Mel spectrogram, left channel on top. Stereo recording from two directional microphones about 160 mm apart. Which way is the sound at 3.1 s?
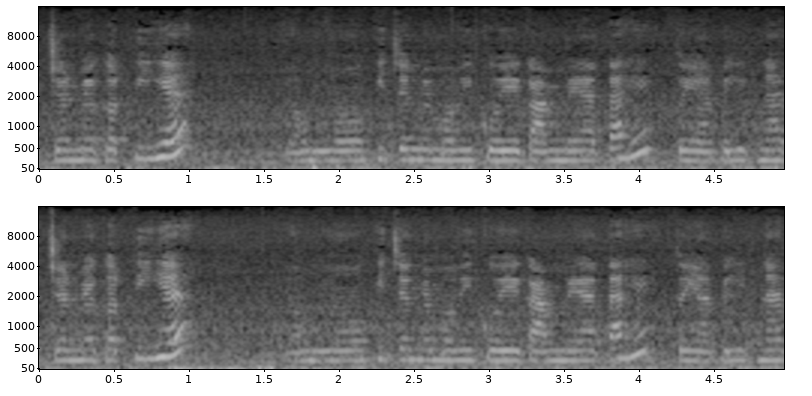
5° right (ahead or behind).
